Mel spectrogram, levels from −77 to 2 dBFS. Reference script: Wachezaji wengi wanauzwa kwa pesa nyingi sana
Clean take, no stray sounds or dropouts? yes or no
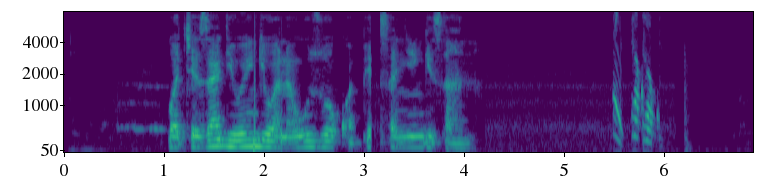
no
